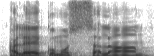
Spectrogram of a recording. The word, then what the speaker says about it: علیکم السلام: ڈالیں گے علیکم السلام، یہ الف لام سائلنٹ ہو جائے گا۔ اب یہ اس سین سے ملے گا چونکہ سین پہ تشدید ہے، علیکم السلام، یہ اس کا صحیح تلفظ ہوگا، علیکم السلام۔ کیا ہوگا؟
